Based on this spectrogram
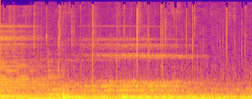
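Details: Low, droning background music with sustained tones and a deep rumble; no animal calls can be picked out.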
